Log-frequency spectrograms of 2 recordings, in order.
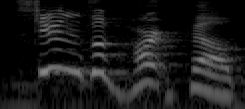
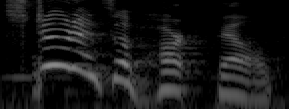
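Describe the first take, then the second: First: It is said in a normal voice. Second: It is said in a put-on manly voice.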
